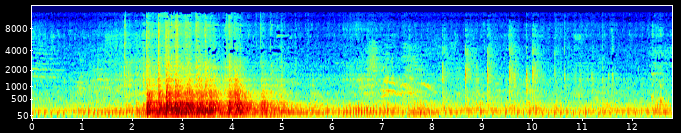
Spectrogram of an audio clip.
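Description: Small motorcycle engine running. About two seconds in it revs hard for a couple of seconds as the bike rides down the bank onto a wooden punt, then drops back to a low idle. A few sharp knocks follow later.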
